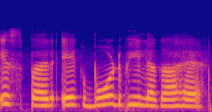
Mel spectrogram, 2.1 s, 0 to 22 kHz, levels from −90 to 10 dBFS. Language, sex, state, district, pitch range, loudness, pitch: Hindi, female, Jharkhand, Ranchi, 230-270 Hz, -13 LUFS, 245 Hz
